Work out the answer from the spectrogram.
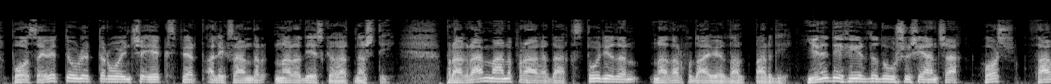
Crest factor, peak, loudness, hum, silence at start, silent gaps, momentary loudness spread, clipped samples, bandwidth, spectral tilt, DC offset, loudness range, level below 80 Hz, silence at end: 12 dB; 0 dBFS; -13 LUFS; none; 0.1 s; none; 6 LU; under 0.1%; 8.8 kHz; -6.5 dB/octave; under 0.1%; 1 LU; -30 dBFS; 0 s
